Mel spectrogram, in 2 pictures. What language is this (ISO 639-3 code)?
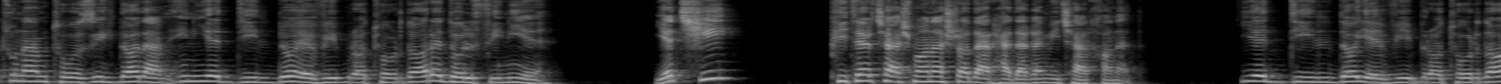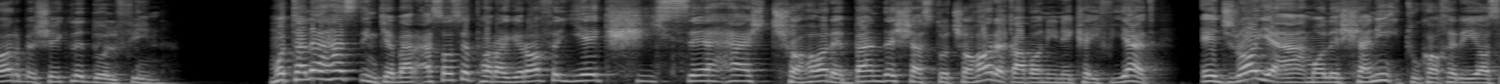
fas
